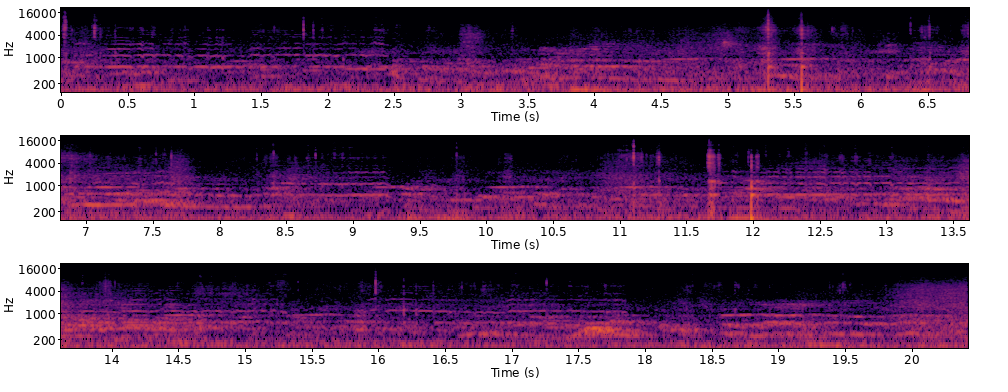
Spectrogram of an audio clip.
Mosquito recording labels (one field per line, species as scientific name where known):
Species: Culex pipiens complex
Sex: female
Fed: unfed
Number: one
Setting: cup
